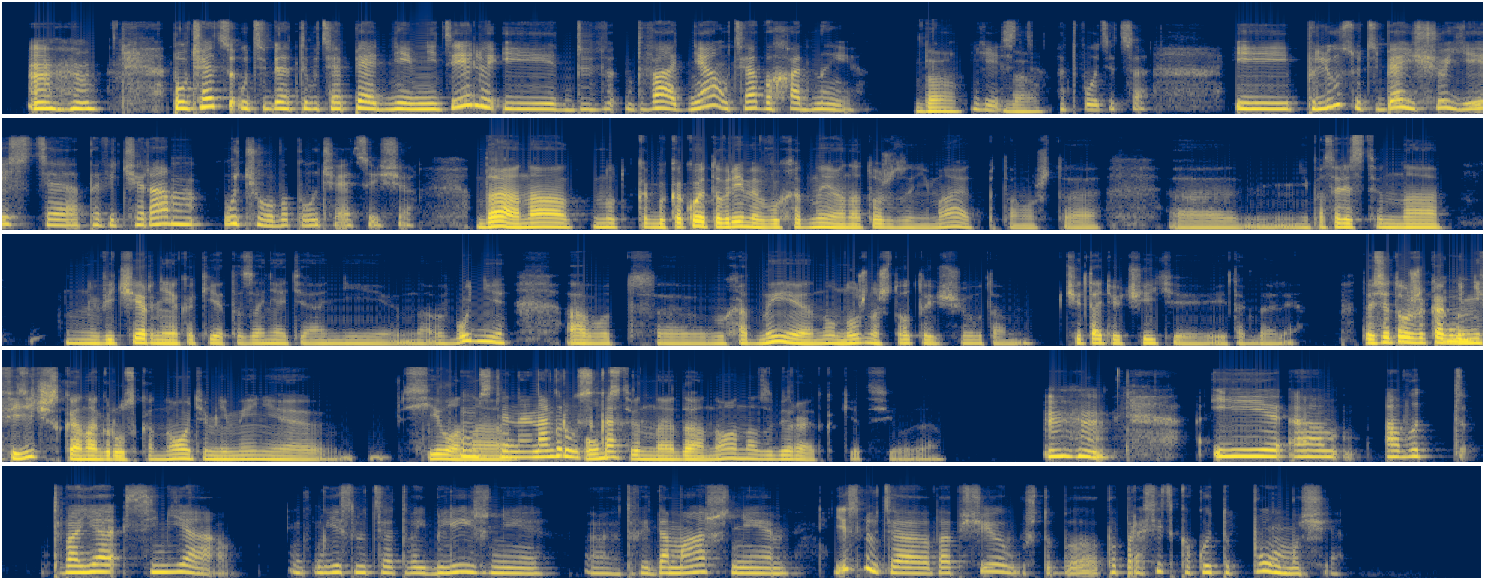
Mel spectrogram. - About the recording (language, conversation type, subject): Russian, advice, Как справиться со страхом повторного выгорания при увеличении нагрузки?
- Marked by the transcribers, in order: other background noise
